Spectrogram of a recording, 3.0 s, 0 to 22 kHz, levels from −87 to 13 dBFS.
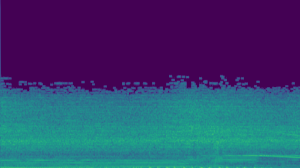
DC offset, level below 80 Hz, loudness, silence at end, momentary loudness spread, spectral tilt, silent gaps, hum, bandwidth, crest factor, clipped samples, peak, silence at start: under 0.1%; -30 dBFS; -16 LUFS; 0 s; 4 LU; -2 dB/octave; none; none; 12.5 kHz; 14 dB; under 0.1%; -4 dBFS; 0 s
